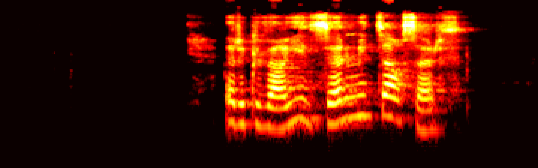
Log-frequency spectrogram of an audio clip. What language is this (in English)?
Kabyle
